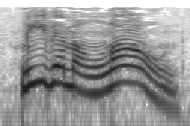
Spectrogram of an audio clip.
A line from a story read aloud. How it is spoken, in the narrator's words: David's mother screamed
